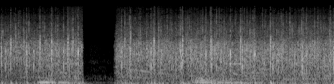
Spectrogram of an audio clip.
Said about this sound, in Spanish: El aplauso que no ha dejado ni terminar, cantado. Madre mía.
